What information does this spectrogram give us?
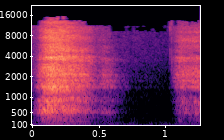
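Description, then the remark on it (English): A loud sneeze: a breathy, hissing burst lasting about half a second, then a brief silence before another airy exhale begins. No one speaks. “Oh, God, sneezing isn't normal. I never sneeze.”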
